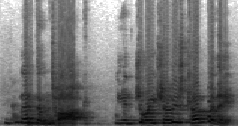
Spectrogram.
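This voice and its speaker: A man playing an amiable, evasive older gentleman in a readers theatre comedy, with expressive, drawn-out delivery. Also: very high voice, heavily acted. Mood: startled, defensive. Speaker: amateur readers theatre performer. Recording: roomy, echoing live stage recording.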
